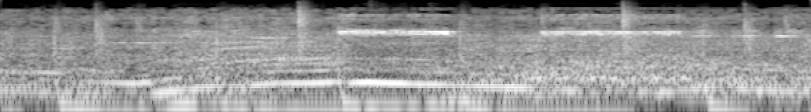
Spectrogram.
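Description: A white Toyota Rush revs its engine several times in a road standoff with a minibus taxi, rising and falling moans of a loud, close engine over steady traffic noise.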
